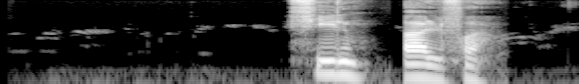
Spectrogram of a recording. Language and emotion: Russian, neutral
